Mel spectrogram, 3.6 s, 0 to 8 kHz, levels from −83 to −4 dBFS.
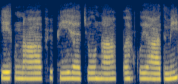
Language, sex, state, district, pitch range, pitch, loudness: Hindi, female, Bihar, Araria, 200-210 Hz, 205 Hz, -16 LUFS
